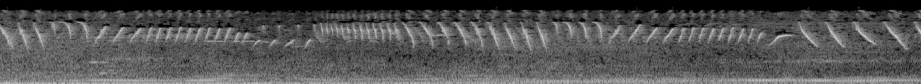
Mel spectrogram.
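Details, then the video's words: Tame canary singing in gacor style, meaning constant, lively singing: long run of rapid trills and fast down-slurred notes high in pitch, shifting between phrases about every second or two, with a faint low hum beneath. "Suara Burung Kenari Gacor Jinak"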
